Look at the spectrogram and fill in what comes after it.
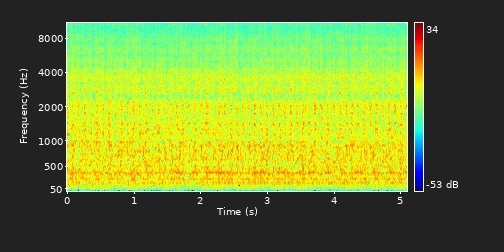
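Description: Ford Model T four-cylinder engine idling steadily.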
